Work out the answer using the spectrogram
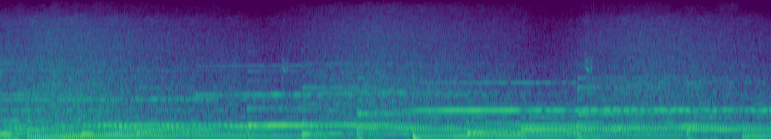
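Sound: sea surf waves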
